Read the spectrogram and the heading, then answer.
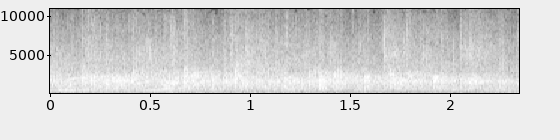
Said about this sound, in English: Feel free to cheer for a second. That's fine.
